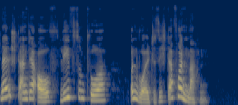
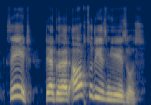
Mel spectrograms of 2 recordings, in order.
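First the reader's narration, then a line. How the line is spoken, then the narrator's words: Calling out. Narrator (German): rief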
